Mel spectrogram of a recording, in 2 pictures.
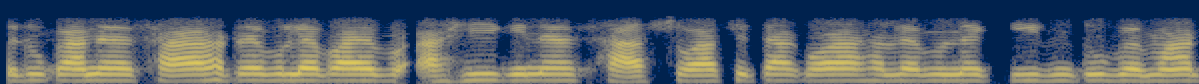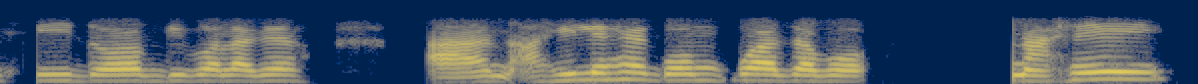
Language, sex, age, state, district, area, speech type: Assamese, female, 60+, Assam, Dibrugarh, rural, conversation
